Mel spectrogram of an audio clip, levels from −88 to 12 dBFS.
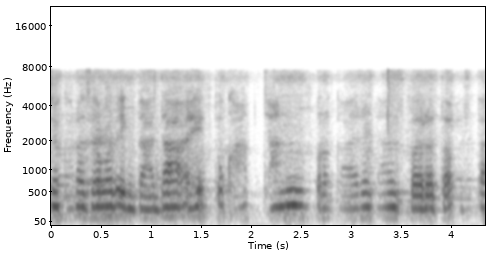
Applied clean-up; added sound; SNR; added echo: none; none; none; none.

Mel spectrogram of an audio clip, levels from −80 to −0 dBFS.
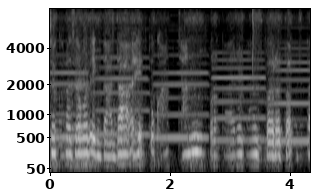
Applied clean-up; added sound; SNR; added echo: none; Bowed string instrument; 12 dB; none.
